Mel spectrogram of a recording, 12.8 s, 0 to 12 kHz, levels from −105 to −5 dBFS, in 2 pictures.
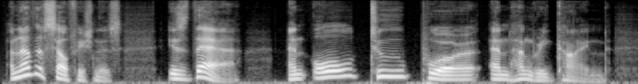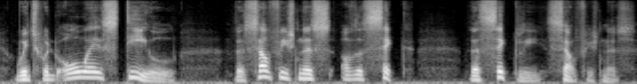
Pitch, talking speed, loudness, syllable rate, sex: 140 Hz, 105 wpm, -19 LUFS, 3.7 syllables/s, male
